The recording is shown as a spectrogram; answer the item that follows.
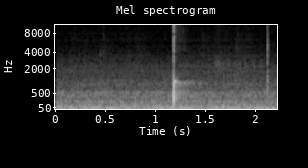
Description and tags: Popping my mouth with my finger. Recorded with a TASCAM DR-05 Linear PCM Recorder.
lips, plop, pops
